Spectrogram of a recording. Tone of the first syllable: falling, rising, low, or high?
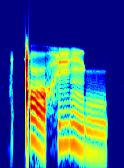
falling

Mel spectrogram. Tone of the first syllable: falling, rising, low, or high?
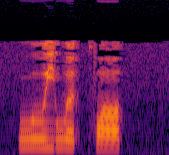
high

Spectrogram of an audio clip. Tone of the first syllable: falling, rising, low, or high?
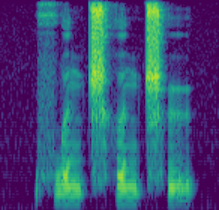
rising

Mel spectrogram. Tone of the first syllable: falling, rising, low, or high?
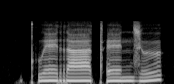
low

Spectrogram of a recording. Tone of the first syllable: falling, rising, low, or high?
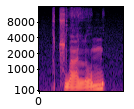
low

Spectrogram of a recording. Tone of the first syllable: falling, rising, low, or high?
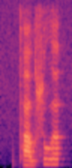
low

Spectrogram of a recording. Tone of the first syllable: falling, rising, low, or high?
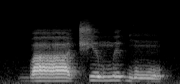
low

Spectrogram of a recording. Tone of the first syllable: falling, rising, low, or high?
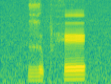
low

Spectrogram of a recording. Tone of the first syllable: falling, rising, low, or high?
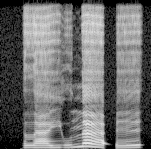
low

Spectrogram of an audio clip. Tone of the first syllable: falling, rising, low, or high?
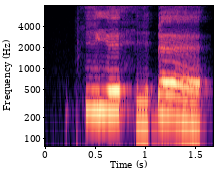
high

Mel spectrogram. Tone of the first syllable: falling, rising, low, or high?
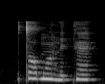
high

